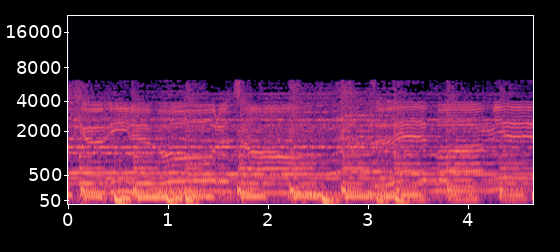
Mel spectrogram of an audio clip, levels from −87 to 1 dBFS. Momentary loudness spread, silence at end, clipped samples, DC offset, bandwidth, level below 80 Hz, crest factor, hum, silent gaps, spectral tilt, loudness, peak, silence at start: 3 LU; 0 s; under 0.1%; under 0.1%; 6.6 kHz; -30 dBFS; 10 dB; none; none; -4 dB/octave; -21 LUFS; -10 dBFS; 0 s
